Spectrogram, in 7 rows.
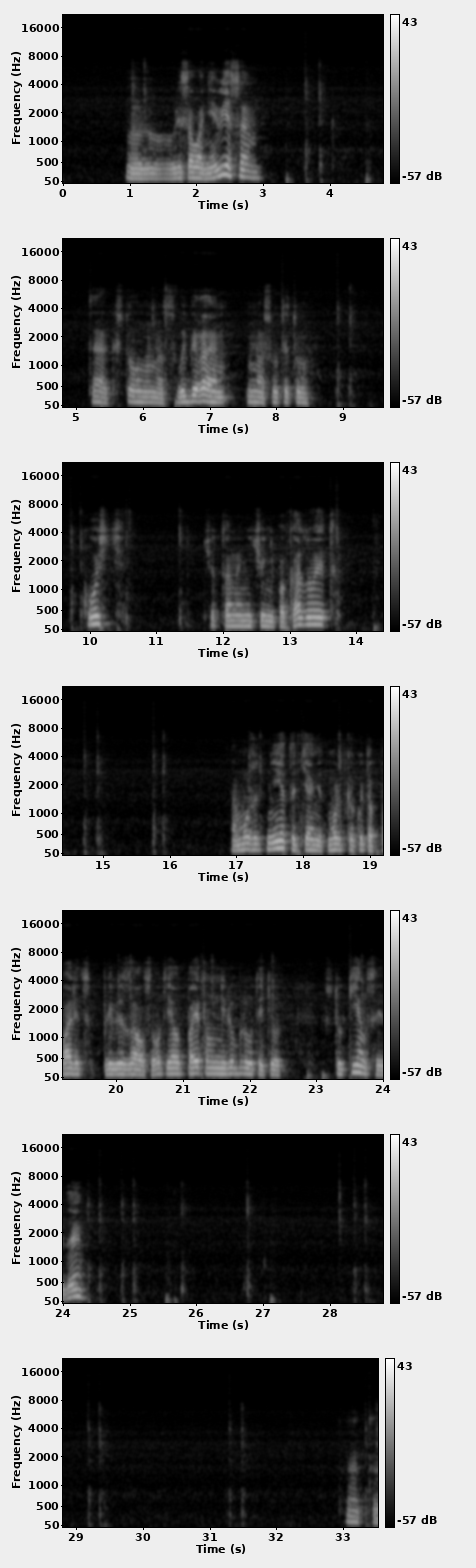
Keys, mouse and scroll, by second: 3.7 shift+click, 6.2 shift+click, 8.9 shift+click, 9.9 shift+click, 10.8 middle click, 13.2 middle click, 14.8 shift+click, 15.9 shift+click, 17.2 shift+click, 18.3 shift+middle click, 20.2 shift+click, 21.4 shift+click, 22.4 shift+click, 23.6 shift+click, 24.7 shift+click, 25.2 shift+click, 26.0-27.0 middle drag, 28.4 shift+click, 29.4 shift+click, 31.3 shift+click, 33.4 shift+click.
